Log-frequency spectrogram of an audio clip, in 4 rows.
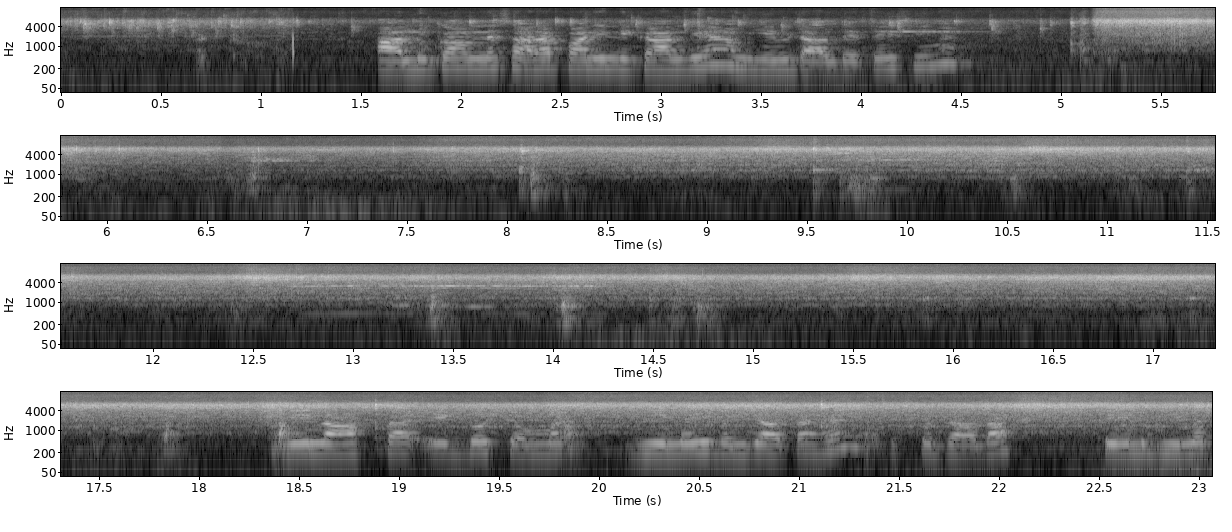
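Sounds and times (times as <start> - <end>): potato shreds sizzling in oil: 0.0 - 23.0
spatula scraping and knocking a pan: 9.5 - 11.7, 13.3 - 16.0.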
